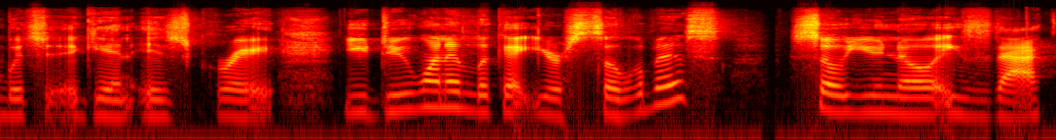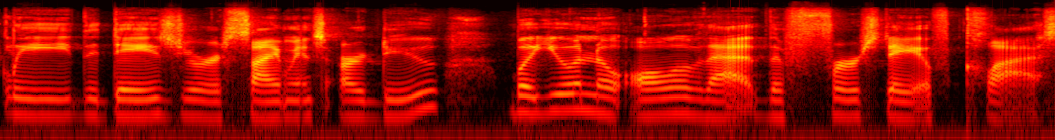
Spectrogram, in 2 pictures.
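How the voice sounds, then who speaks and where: A woman's voice: lowish voice, gravelly, sharp tone, clean tone, no room sound, poor audio. A woman losing her voice, giving an enthusiastic answer about online classes in a webinar. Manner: enthusiastic, upbeat.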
